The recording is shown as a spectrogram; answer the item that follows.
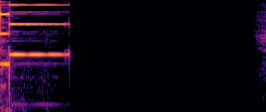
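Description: A short, high electronic ding with a few ringing pitches, cut off abruptly after about half a second and followed by dead silence.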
